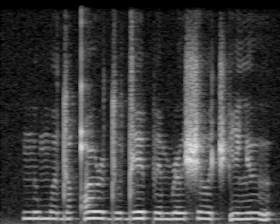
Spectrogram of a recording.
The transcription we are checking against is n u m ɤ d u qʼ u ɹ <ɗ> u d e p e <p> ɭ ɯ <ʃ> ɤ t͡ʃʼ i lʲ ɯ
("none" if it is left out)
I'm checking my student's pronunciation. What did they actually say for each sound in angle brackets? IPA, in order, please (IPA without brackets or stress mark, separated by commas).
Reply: d, m, ʃ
